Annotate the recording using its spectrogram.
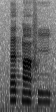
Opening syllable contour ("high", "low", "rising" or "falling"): high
